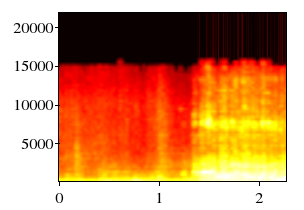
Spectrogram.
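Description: A sliding blackboard panel being moved along its track: a steady rolling rumble that starts about a second and a half in.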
